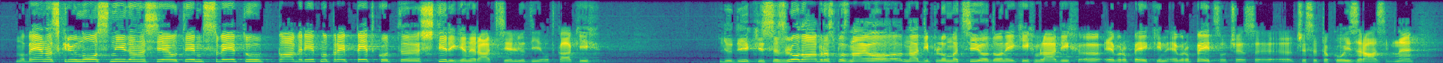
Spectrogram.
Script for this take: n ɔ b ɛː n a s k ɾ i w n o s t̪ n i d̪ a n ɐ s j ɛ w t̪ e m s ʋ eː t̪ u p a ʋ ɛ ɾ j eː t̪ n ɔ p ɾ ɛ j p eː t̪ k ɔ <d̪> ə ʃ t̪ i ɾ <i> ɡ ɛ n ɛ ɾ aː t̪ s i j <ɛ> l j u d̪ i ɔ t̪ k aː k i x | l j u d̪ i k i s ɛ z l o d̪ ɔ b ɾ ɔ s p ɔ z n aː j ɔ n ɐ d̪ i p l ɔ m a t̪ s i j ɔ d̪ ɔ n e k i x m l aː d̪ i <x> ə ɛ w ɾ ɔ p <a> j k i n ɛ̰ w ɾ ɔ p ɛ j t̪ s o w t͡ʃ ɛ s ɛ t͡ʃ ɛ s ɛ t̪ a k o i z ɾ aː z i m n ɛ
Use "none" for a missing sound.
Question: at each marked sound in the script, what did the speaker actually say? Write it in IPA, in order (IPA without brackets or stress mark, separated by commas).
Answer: t̪, i, ɛ, x, ɛ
